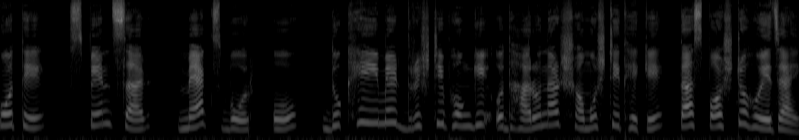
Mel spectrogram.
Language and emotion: Bengali, neutral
